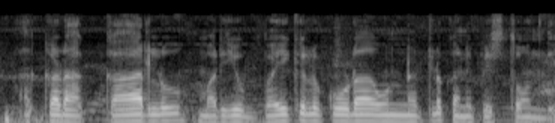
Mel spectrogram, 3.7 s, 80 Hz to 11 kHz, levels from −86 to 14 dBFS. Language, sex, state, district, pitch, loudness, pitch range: Telugu, male, Andhra Pradesh, Sri Satya Sai, 125 Hz, -19 LUFS, 115-130 Hz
